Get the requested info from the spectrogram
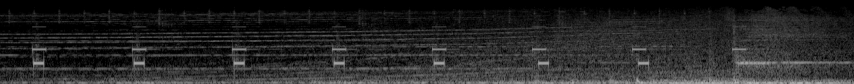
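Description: Electronic countdown sound: a short beep once a second over synthesized tones that slowly climb in pitch. Near the end the beeps give way to one long held tone and a low swell that grows louder.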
